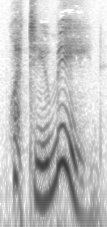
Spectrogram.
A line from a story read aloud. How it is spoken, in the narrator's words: the Rat gasped out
